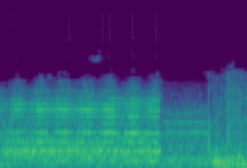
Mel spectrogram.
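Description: Cartoon soundtrack drone: a steady, sustained chord of many tones that breaks off suddenly about a second and a half in, giving way to a lower, rougher rumble.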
